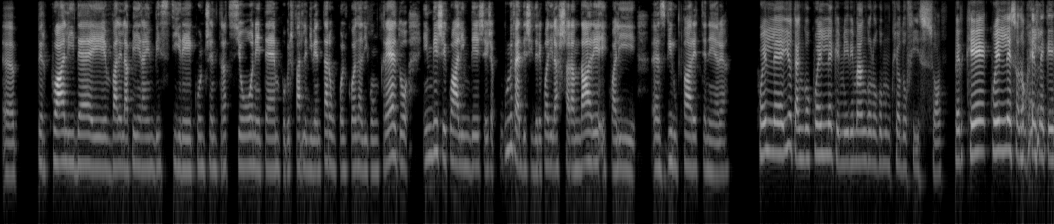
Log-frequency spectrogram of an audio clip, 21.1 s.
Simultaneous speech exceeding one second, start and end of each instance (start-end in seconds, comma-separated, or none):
none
